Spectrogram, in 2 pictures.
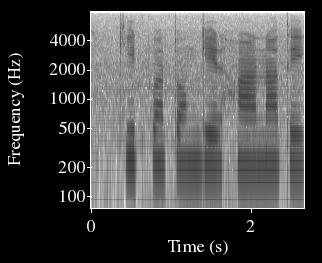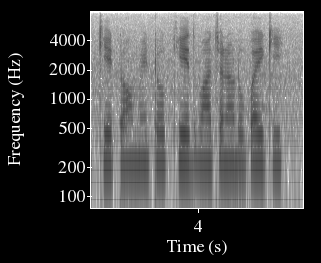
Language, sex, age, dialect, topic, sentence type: Bengali, female, 18-24, Rajbangshi, agriculture, question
